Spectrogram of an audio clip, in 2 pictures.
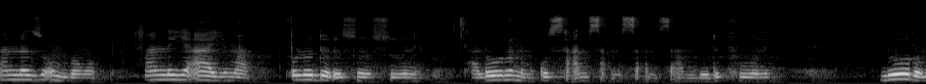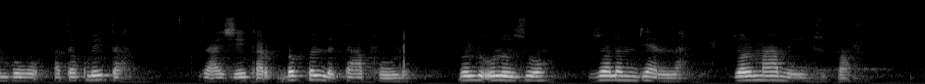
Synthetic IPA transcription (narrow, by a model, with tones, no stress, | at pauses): pa˦n˦lɨ˦zʊ˦ʔʊ˦m̩˨bo˨ŋo˨ | pa˦n˦lɨ˦ja˦ʔa˦˨jɪ˦ma˨ | po˦lo˦dɨ˦dɨ˨sʊ˦n˨suː˦nɨ˨ | kʰa˨loː˦ɾɨ˦nɨ˨m̩˨kʊ˦sa̰˨ʔa˨msa̰˨ʔa˨msa̰˨ʔa˨msa̰˨ʔa̰˨mbe˨dɨ˦pʰuː˦nɨ˦ | loː˦ɾɨ˨m̩˨bo˨ŋo˨a˨ta˨klo˦ta˨ | za˨ʔʒɛ˨˦ka˨ɾbɛ˦pɨ˦lːɨ˨taː˦pʰoː˨lɨ˨ | bɛ˦lʊ̰˦ʔʊ˦lo˦zʊ˦ʔʊ˦ | zɔ˦lɨ˦m̩˦bjɛ˦n˨la˨ | zɔ˦lmaː˦mɨ˨ɲi˦du˨pa˨m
